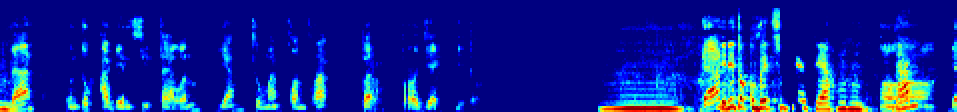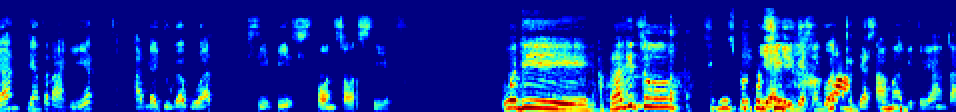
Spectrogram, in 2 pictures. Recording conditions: video call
